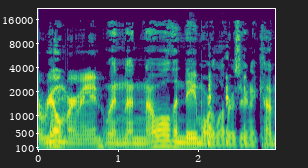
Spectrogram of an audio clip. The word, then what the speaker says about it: Namor: No, Steven pronounced his name correctly. It's French. Namor. Listen, I had to stare at Namor again for 3 hours worth of road trip.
